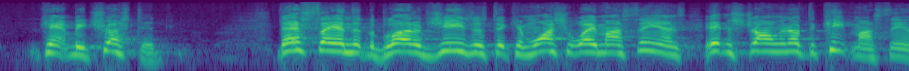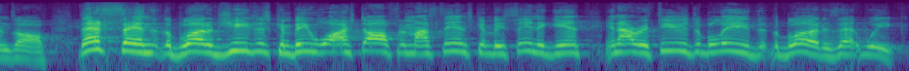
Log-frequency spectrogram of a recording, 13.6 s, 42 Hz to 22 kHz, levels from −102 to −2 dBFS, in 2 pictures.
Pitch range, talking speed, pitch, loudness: 205-245 Hz, 235 wpm, 225 Hz, -27 LUFS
